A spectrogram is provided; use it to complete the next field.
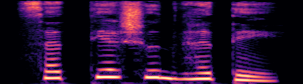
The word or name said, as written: ಸತ್ಯಶುದ್ಧತೆ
